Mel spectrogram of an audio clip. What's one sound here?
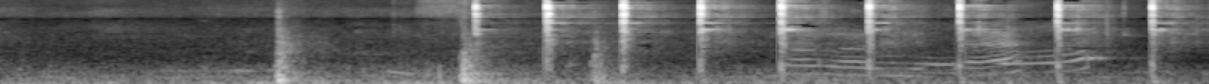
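A hammer taps a metal peg into the ground in quick, sharp strikes.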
